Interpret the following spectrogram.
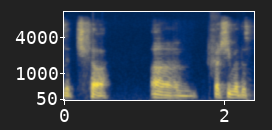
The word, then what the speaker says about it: Che: I've known her for like years it's she pronounces it cha um but she wrote this book called The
